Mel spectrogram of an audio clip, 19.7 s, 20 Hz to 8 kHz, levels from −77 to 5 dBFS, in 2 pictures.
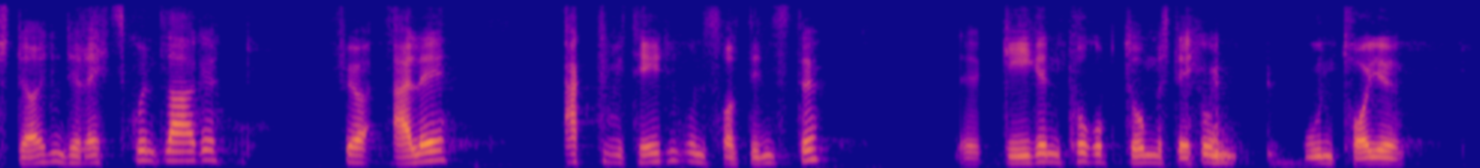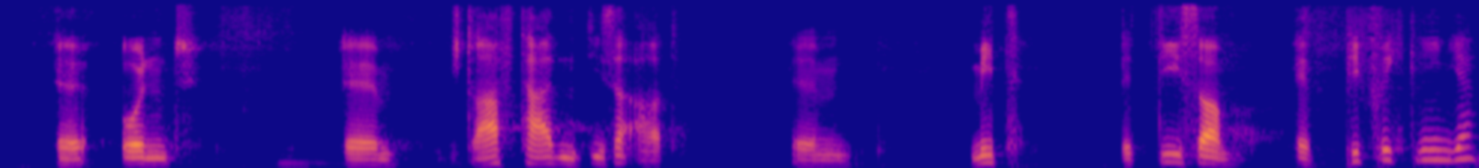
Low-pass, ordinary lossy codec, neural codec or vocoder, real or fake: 7.2 kHz; none; codec, 16 kHz, 0.9 kbps, LongCat-Audio-Codec; fake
